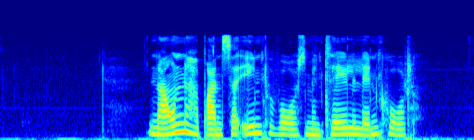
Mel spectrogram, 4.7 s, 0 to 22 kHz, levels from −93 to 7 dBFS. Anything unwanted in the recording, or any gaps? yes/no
no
